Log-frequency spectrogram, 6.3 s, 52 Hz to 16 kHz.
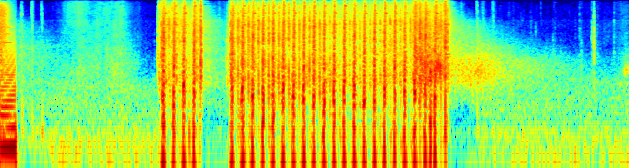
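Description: Suppressed 9mm submachine gun fired on full auto: a short burst about a second and a half in, then a longer burst of about two seconds, the shots coming very fast and evenly.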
